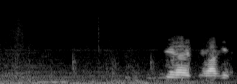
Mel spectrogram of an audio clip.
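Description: Low steady rumble inside the cockpit of the SP80 kite-powered speed boat under way at speed, then a man's voice briefly near the end.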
